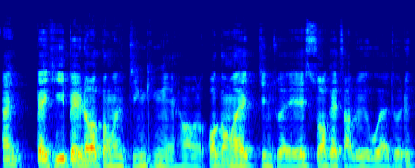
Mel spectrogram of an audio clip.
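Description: Over a quiet background, a man talks at a fairly quick pace and medium pitch, his somewhat breathy voice showing ordinary pitch variation. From Kinmen, Taiwan; Taiwan. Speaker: YouTuber exploring wartime sites. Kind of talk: casual vlog talk. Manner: halting, many fillers and repetitions. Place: home room. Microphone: phone near.

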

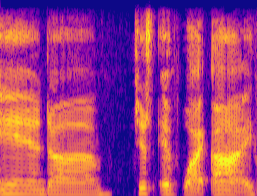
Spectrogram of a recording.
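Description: A woman's normal speaking voice, fairly low in pitch, with fairly even intonation. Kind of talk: casual vlog chat. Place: home room. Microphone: headset.

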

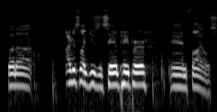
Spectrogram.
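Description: A man's pitch varies in an ordinary way, and the background is quiet. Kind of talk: tutorial. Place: workshop. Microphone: phone near.

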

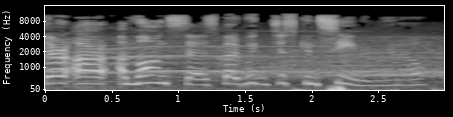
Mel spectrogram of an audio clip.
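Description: Her voice is raised and projected. Light background noise sits under a dry sound with no echo. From Greece. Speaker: singer. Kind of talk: casual interview. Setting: at a live music event. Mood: heartfelt, remembering loved ones. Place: open country. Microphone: handheld.

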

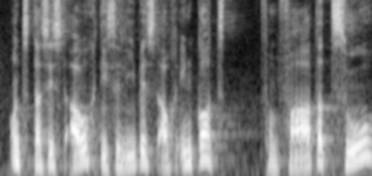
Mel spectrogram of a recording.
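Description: Over a quiet background, a man talks at a very slow pace in a dark, mellow tone. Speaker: priest. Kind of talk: sermon-like talk. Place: hall. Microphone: studio mic.

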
